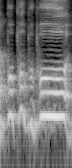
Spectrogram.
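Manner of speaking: high-pitched tooting; imitated nobat fanfare. Shown as a demonstration. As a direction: toot like horns announcing a king. Imitates the nobat fanfare once more.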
